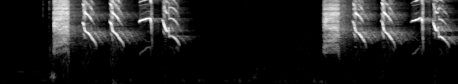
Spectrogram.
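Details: Sumatran ekek keling in energetic tembakan song. Two phrases, each a loud grating rasp leading into rapid sharp descending whistles and high ringing doubled notes, with a clean silent gap of over a second between them.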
